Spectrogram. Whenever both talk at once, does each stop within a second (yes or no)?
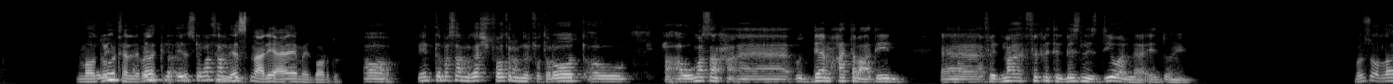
no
